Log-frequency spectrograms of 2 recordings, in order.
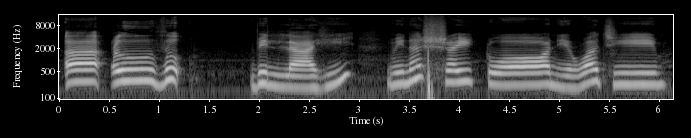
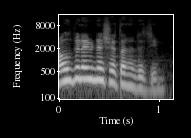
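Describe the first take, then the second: First: Each word is pronounced clearly and carefully. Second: It is rushed and mumbled, hard to understand. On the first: It is recited sincerely, seeking real protection. The speaker calls it right. "Proper एक एक वर्ड को सही प्रोनाउंस करिए" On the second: It is recited carelessly, as a ritual. The speaker calls it wrong. "पढ़ते भी ऐसे कि अगले को समझ ही नहीं आता"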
